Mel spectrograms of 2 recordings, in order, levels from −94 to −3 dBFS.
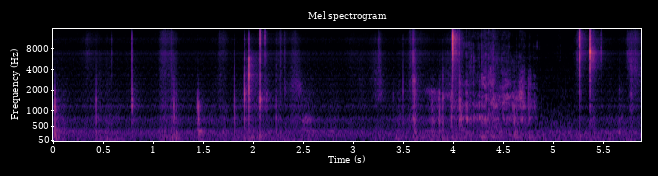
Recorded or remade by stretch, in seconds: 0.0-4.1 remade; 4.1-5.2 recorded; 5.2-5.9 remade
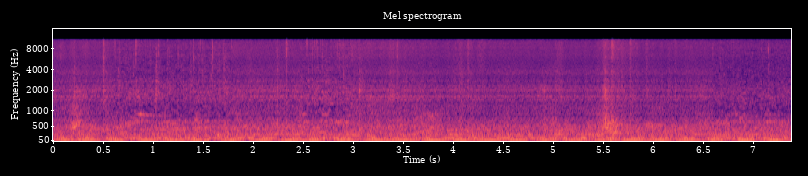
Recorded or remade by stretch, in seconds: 0.0-0.6 remade; 0.6-1.8 recorded; 1.8-2.5 remade; 2.5-3.0 recorded; 3.0-6.6 remade; 6.6-7.4 recorded

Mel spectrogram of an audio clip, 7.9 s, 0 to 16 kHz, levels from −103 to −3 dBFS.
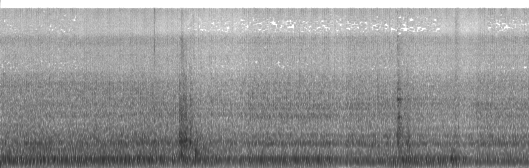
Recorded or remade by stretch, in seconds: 0.0-1.2 recorded; 1.2-2.8 remade; 2.8-6.6 recorded; 6.6-7.3 remade; 7.3-7.9 recorded

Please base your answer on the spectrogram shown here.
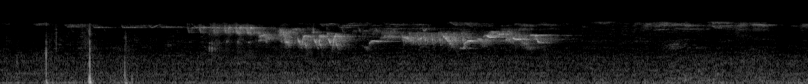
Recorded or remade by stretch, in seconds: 0.0-2.1 recorded; 2.1-3.2 remade; 3.2-5.1 recorded; 5.1-5.6 remade; 5.6-8.1 recorded

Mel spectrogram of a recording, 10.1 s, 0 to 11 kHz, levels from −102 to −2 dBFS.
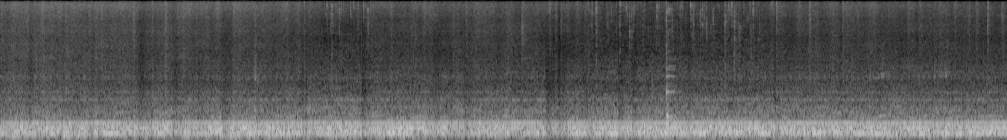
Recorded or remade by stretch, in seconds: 0.0-3.2 remade; 3.2-3.7 recorded; 3.7-5.9 remade; 5.9-7.6 recorded; 7.6-10.1 remade

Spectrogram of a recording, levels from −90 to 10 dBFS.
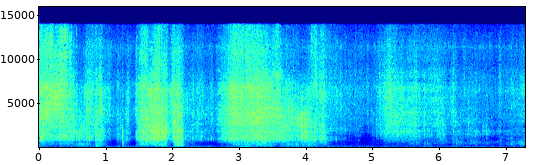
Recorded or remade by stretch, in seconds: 0.0-7.3 recorded

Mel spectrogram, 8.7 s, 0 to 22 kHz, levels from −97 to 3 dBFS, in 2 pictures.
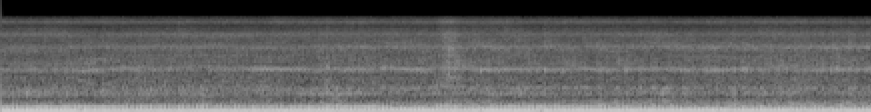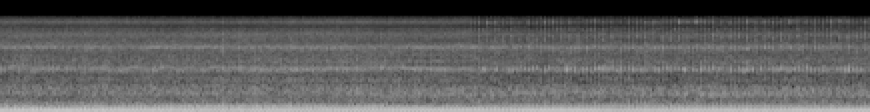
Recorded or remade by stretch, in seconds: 0.0-6.7 remade; 6.7-8.7 recorded

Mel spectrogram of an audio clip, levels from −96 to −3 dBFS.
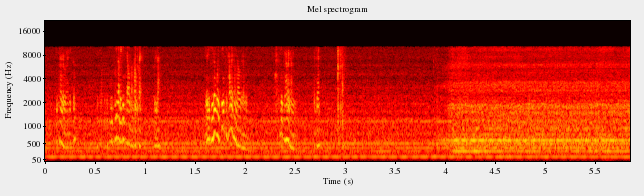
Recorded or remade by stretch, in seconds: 0.0-3.9 recorded; 3.9-4.8 remade; 4.8-5.9 recorded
